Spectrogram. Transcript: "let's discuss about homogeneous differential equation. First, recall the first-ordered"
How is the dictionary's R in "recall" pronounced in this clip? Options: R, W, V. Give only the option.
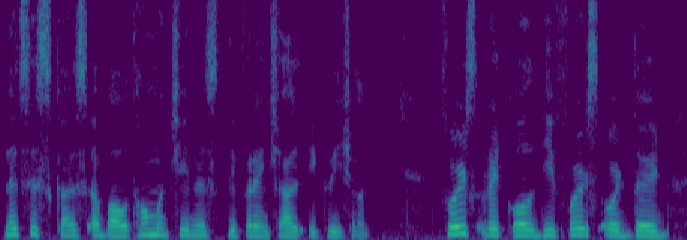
R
